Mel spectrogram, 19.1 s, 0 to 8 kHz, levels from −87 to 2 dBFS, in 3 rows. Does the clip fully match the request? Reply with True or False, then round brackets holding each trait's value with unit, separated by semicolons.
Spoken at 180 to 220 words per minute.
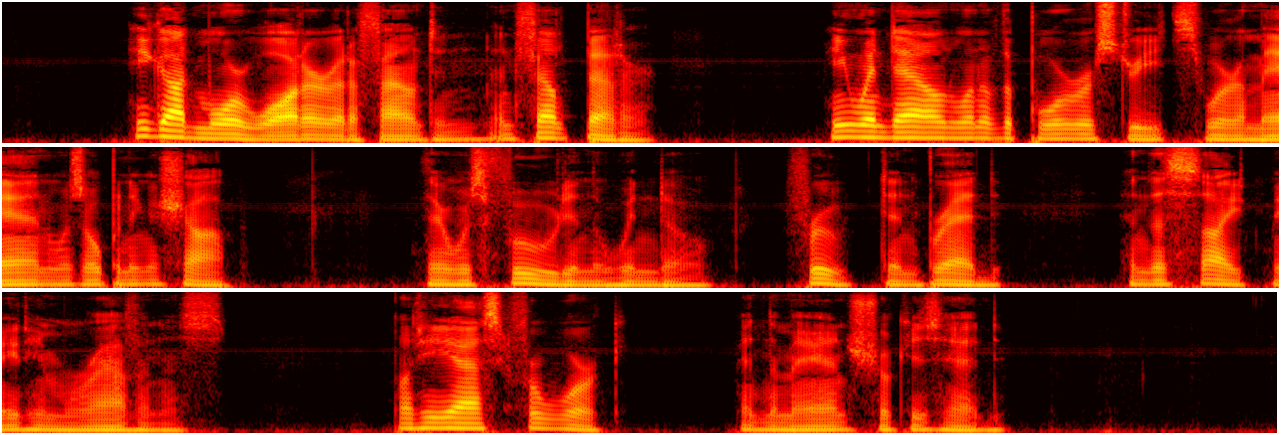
False (160 wpm)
